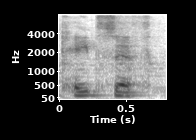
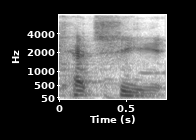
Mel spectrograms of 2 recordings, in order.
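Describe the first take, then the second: First: The name sounds like 'Kate Sith', two clear words. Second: The name sounds like 'Ketchi', run into one word. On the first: The speaker calls it wrong. "not pronounced Kate Sith" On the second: The speaker calls it right. "it's pronounced Ketchi. It's Scottish"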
